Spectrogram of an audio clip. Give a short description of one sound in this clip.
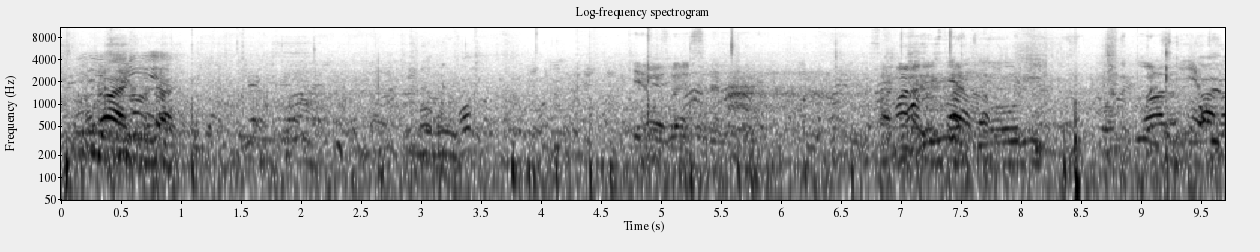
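Several men shout and call out across an outdoor pitch.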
